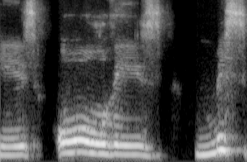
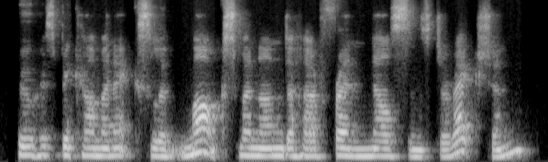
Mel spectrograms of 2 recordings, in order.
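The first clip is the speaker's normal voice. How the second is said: who-clause dropped low in intonation; 3 semitones lower than usual. Rereading a story sentence aloud: lower pitch on relative clause. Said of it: "the intonation is a lot lower in the relative clause".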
